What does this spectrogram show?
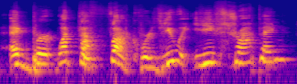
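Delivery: loud, high-pitched angry accusation; indignant outburst. Acted. Catching Egbert eavesdropping, outraged and loud. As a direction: round on a snoop.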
